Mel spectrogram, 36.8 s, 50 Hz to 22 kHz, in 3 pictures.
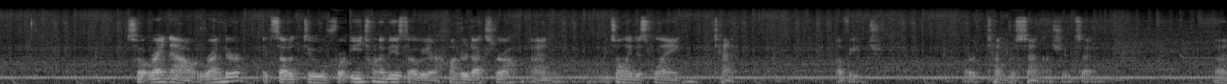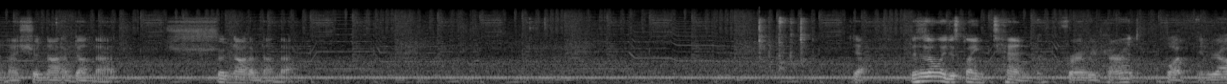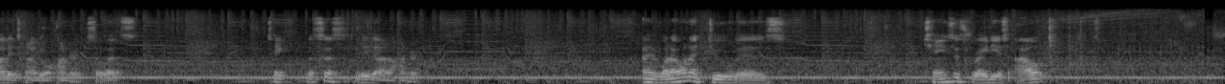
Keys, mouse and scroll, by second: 9.0 click.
